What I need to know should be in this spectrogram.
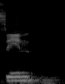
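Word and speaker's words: سين: দেখতে পাচ্ছি সেটা হচ্ছে সিন যেটা কিনা ইংলিশের এস এর মত উচ্চারণ ঠিক আছে ইংলিশের এস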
